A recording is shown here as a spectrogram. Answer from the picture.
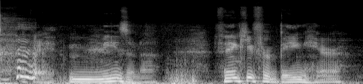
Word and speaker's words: Mizuna: Is the emphasis on the first syllable? On the me. Okay, Mizuna.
